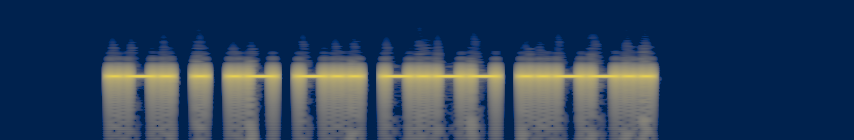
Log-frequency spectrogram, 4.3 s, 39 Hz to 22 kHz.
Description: Morse code, heard as a keyed tone, about 28 wpm, 700 Hz. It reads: READY?
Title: 4x Word-Spacing - Sentences from Top 400 Words - 28wpm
